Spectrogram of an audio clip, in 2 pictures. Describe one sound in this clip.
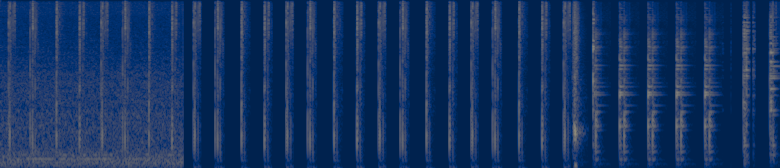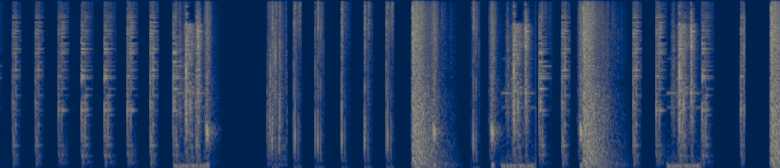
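A game character's footsteps patter quickly and evenly.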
